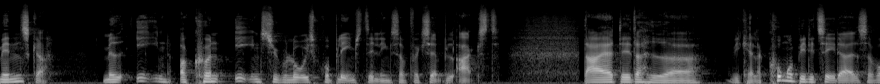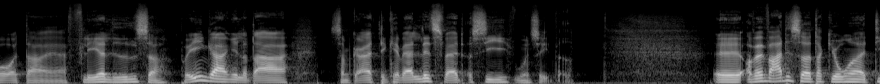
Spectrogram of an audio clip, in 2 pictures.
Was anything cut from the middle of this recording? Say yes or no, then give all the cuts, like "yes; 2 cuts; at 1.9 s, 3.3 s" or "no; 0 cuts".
yes; 3 cuts; at 5.8 s, 12.0 s, 13.9 s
